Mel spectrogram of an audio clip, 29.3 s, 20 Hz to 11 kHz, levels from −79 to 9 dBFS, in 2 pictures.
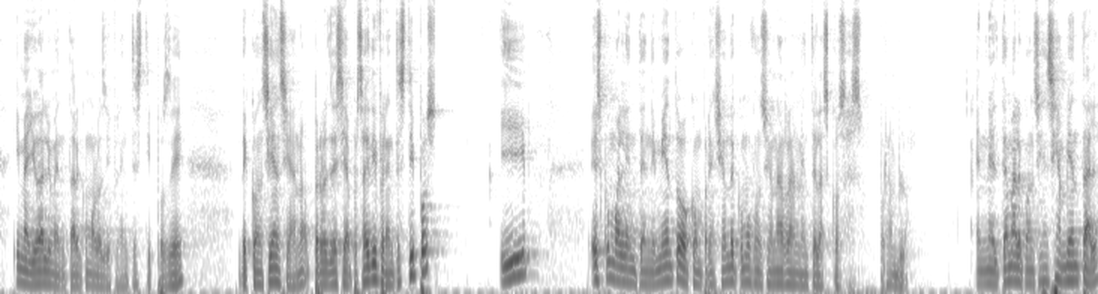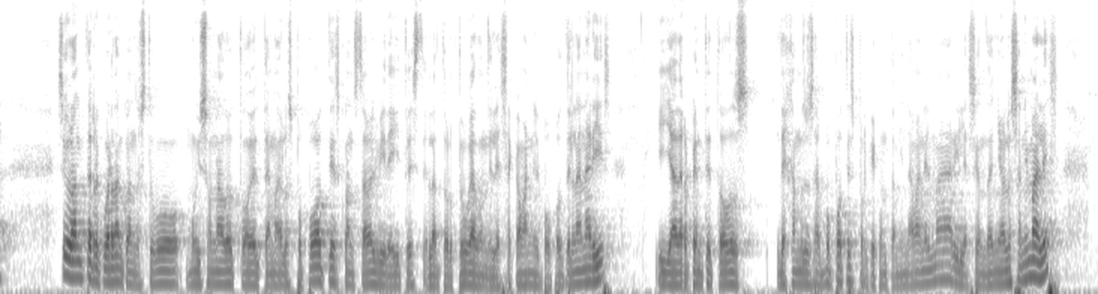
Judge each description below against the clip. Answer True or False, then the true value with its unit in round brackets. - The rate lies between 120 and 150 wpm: False (185 wpm)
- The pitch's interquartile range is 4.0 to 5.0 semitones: True (4.3 semitones)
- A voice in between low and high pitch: False (95 Hz)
